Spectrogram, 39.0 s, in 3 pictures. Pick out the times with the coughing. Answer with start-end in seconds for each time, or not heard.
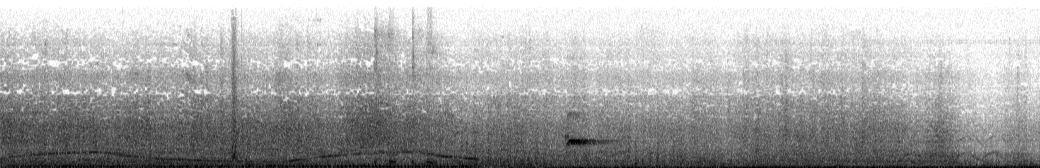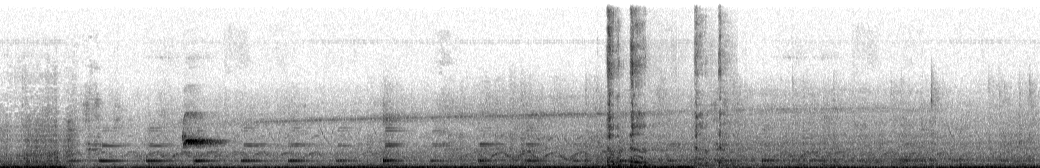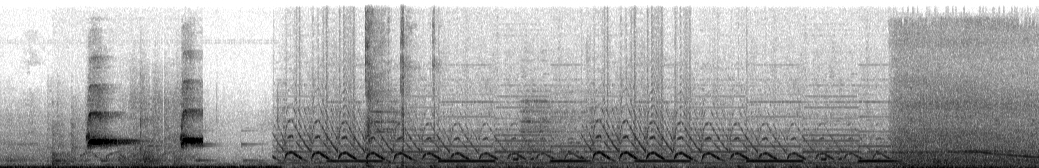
4.7-5.5, 20.6-22.1, 30.6-31.4.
